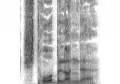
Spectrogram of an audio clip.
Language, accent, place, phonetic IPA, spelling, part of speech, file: German, Germany, Berlin, [ˈʃtʁoːˌblɔndə], strohblonde, adjective, De-strohblonde.ogg
- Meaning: inflection of strohblond: 1. strong/mixed nominative/accusative feminine singular 2. strong nominative/accusative plural 3. weak nominative all-gender singular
